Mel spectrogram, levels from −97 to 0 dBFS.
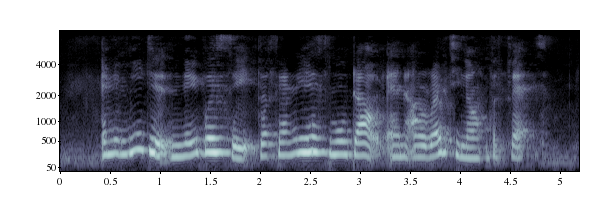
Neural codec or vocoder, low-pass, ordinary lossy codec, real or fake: codec, 16 kHz, 2 kbps, FreqCodec, larger model; 7.2 kHz; none; fake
